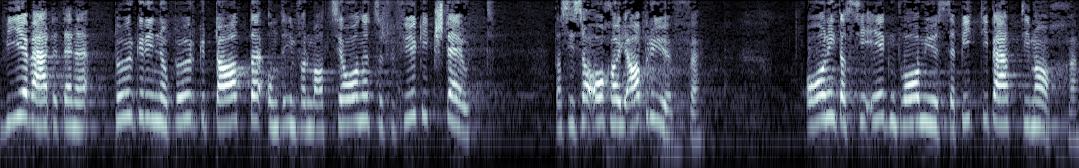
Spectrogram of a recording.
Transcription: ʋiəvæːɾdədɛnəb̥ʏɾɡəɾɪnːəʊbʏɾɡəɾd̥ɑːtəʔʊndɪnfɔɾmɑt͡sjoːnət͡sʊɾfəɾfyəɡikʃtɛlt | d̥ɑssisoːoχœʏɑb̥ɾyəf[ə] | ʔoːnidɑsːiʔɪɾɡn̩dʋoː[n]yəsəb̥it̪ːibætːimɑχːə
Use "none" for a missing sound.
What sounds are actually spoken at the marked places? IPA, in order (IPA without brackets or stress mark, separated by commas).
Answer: ə, m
